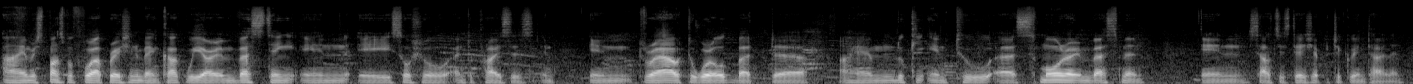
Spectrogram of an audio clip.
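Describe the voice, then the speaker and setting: A young adult man from South Korea answering interview questions about impact investing, pausing often with fillers and restarts. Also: deep voice, fairly even intonation. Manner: halting, many fillers and restarts.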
